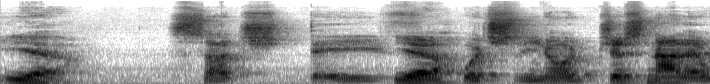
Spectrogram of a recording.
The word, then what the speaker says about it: Sachdev: It's the word such and the word they've, and you just put them together.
